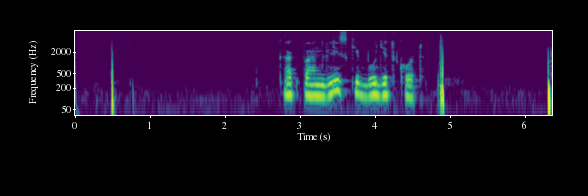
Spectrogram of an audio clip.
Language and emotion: Russian, neutral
